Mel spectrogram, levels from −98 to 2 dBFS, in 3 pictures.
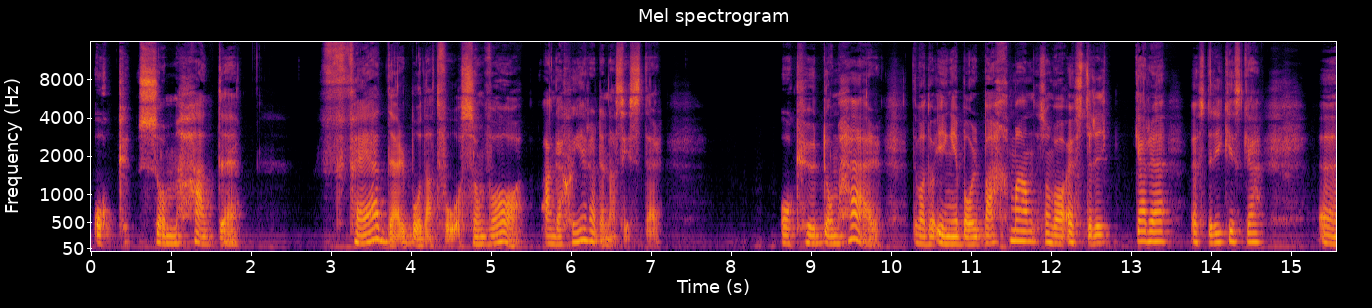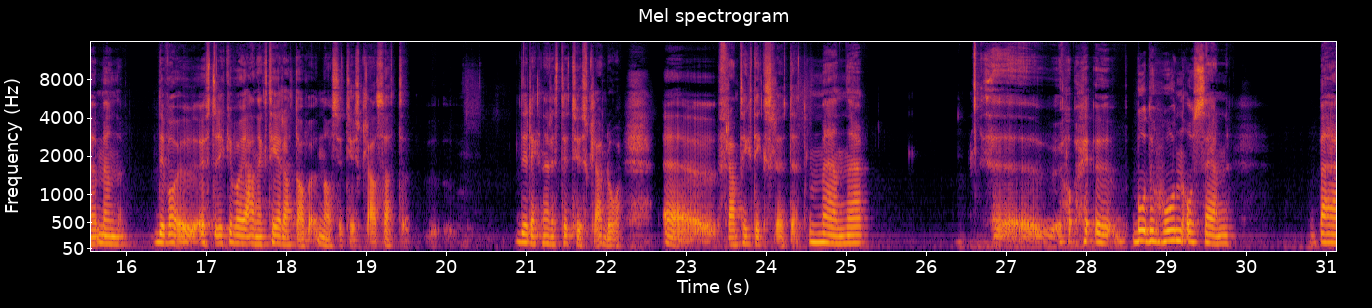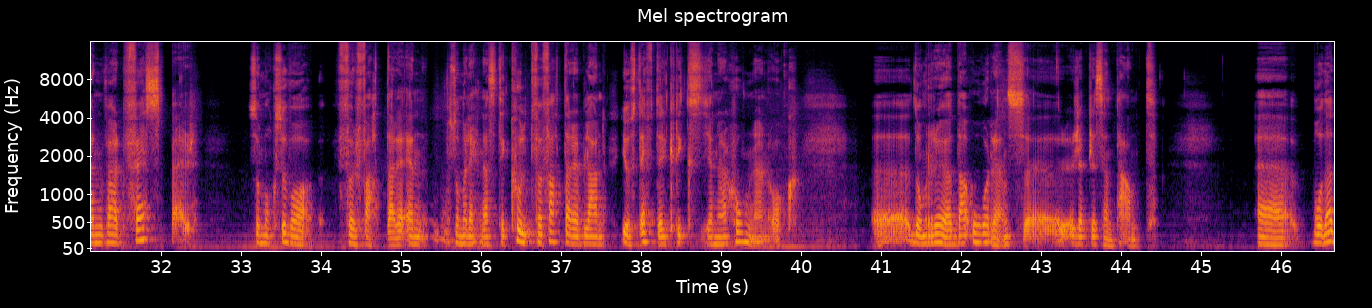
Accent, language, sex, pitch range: native, Swedish, female, 125-155 Hz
